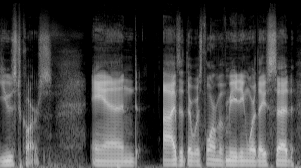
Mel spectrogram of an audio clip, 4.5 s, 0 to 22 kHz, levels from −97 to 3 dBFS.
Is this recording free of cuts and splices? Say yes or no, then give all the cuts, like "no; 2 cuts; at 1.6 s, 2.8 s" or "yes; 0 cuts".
no; 3 cuts; at 2.6 s, 3.0 s, 3.4 s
